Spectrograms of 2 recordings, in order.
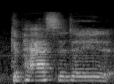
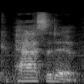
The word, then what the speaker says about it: capacitive: that's really neat um capacitated or capacitive that's how you say it capacitive capacitive touch censor for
